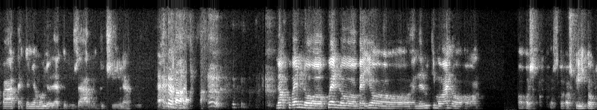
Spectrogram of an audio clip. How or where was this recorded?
video call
